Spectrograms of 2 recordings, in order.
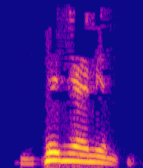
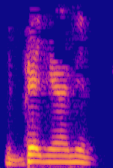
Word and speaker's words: Veniamin: Benjamin. Start with a V, Dickman. – With a V? – Yeah, V. Like a Victor. Benjamin. – Okay, how do you spell that? – V-E-N-I-A-M-I-N.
